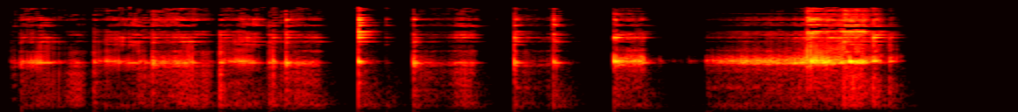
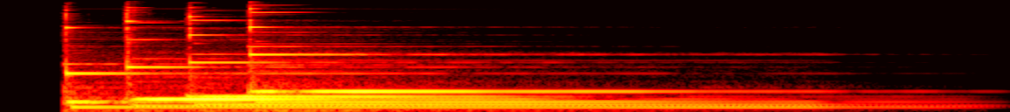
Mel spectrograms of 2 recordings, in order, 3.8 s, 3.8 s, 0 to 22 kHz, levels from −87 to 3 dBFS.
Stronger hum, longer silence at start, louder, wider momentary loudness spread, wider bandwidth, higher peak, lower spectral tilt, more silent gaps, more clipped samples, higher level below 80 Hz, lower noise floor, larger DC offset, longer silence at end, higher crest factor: neither; second, 0.05 s vs 0.25 s; second, -26 LUFS vs -17 LUFS; about the same, 17 LU vs 19 LU; second, 17 kHz vs over 20 kHz; about the same, -4 dBFS vs -2 dBFS; second, 5 dB/octave vs -3.5 dB/octave; neither; neither; second, under -90 dBFS vs -48 dBFS; about the same, -48 dBFS vs -47 dBFS; neither; second, 0.45 s vs 0.65 s; first, 26 dB vs 18 dB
